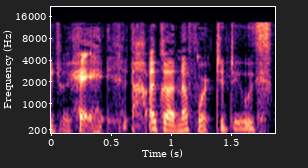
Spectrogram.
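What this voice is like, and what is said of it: Imitates another person's voice. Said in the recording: “That's my impression of you”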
